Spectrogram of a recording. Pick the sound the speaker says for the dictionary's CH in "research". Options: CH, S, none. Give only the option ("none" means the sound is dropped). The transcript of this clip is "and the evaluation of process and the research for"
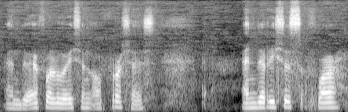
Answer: S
